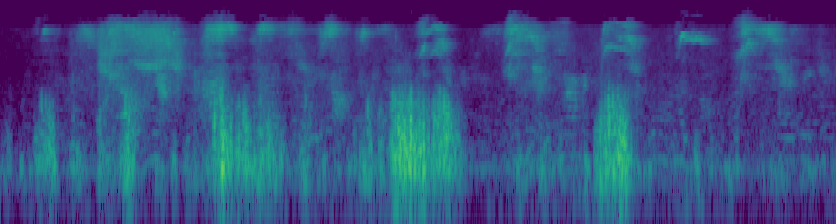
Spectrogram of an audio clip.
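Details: Newborn monkey Farrah, very hungry after being denied milk by Fauna, gives loud uneven cries in rough bursts. Some are low and harsh, others thin and shrill. Other noise and possible voices are mixed in between the cries.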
